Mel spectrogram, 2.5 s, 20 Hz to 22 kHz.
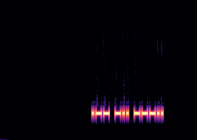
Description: Morse code, heard as a keyed tone, about 50 wpm, 700 Hz. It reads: WD8
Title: USA Call Sign Prefixes - 50wpm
